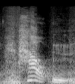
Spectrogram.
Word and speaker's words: Houghton: Houghton is how they say it.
